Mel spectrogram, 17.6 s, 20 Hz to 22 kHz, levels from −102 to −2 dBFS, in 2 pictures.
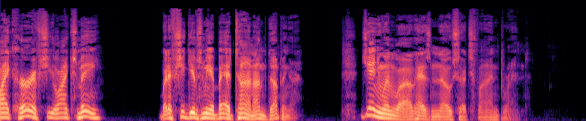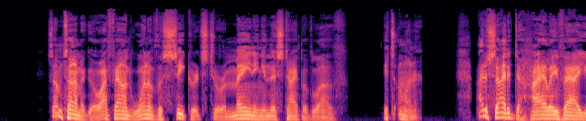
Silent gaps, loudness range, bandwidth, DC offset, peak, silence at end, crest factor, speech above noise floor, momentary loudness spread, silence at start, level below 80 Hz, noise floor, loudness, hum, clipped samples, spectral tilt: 8.67-8.71 s, 8.99-9.04 s, 9.10-9.33 s; 8 LU; 16 kHz; under 0.1%; -2 dBFS; 0 s; 18 dB; 65 dB; 15 LU; 0 s; -46 dBFS; -84 dBFS; -19 LUFS; none; under 0.1%; -5.5 dB/octave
